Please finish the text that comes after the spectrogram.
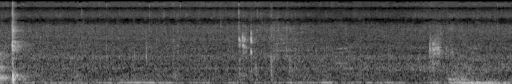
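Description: Onion and masala for egg rice fry in a pan with an even sizzling hiss, broken by a sharp knock at the start and a couple of brief stirring scrapes.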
